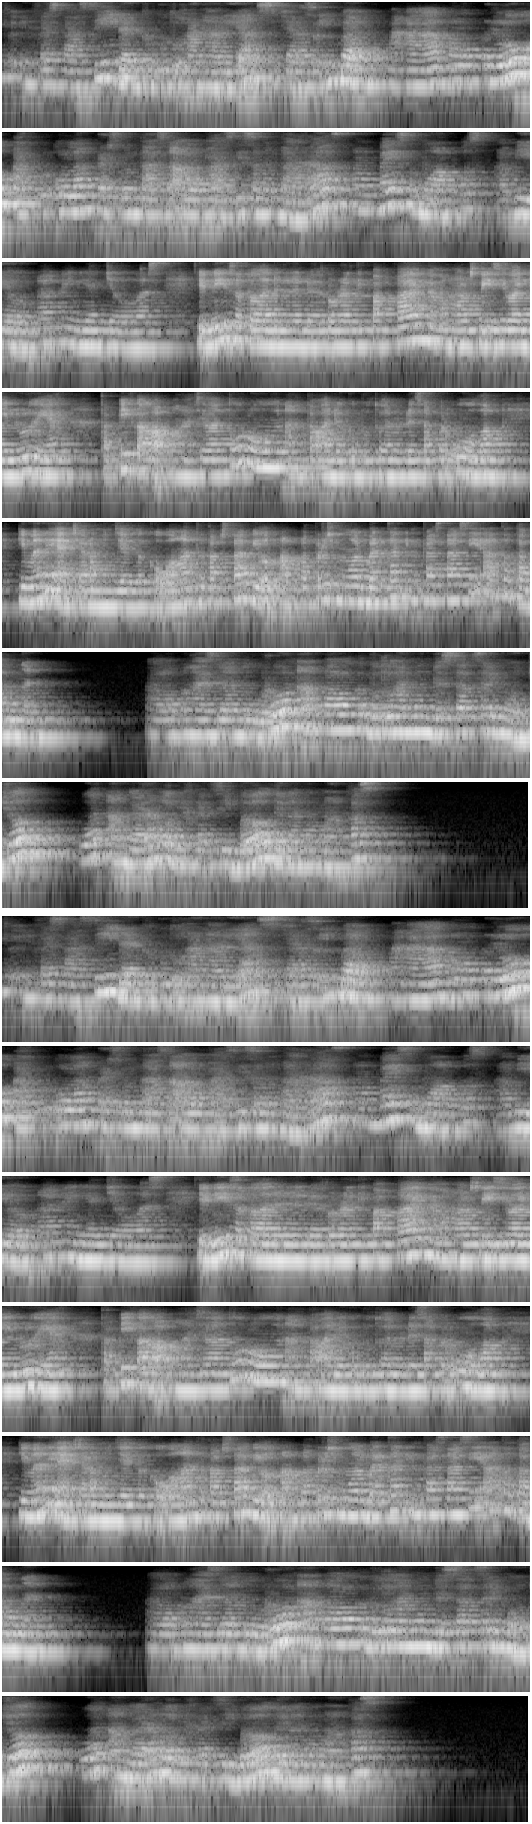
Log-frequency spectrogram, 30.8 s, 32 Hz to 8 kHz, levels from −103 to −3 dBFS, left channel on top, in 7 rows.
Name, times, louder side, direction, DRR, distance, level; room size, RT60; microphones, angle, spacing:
voice 1, 0.1-3.1 3.7-9.1 23.2-26.6 27.0-29.5, equal, 50° left, -11 dB, 3.3 m, -26 dB
voice 2, 3.2-3.8 9.1-22.3, equal, 75° left, -4 dB, 3.1 m, -24 dB
13.5 x 5.4 x 3.0 m, 0.88 s
head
